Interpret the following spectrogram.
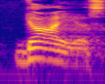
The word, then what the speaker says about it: Gaius: His name was Gaius, as he pronounced it.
